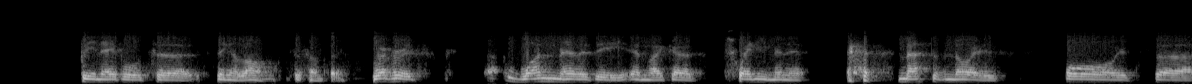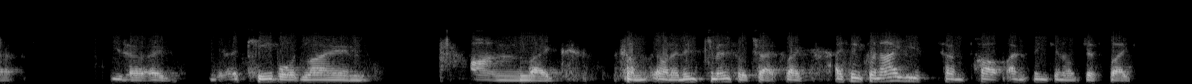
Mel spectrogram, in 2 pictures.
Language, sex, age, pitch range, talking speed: English, male, 40-59, 105-130 Hz, 120 wpm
